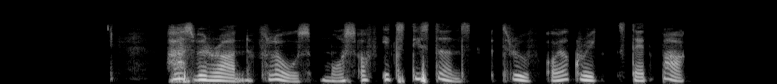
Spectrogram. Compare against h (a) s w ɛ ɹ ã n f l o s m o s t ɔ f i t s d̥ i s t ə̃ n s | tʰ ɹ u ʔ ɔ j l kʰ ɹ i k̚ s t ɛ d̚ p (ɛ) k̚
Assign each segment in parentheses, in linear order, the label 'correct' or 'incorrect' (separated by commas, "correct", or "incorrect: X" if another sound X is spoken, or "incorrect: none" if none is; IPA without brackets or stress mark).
correct, incorrect: a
